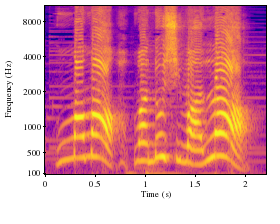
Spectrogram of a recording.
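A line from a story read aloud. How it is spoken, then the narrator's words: Hurried call. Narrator (Chinese): 富兰克林赶紧跑进屋，他对妈妈喊道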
